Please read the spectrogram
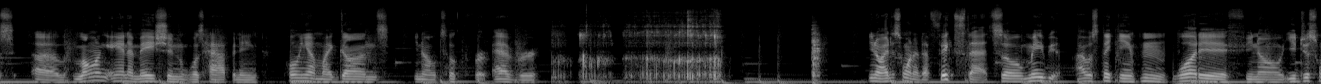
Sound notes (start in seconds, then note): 5.4 slurps tea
